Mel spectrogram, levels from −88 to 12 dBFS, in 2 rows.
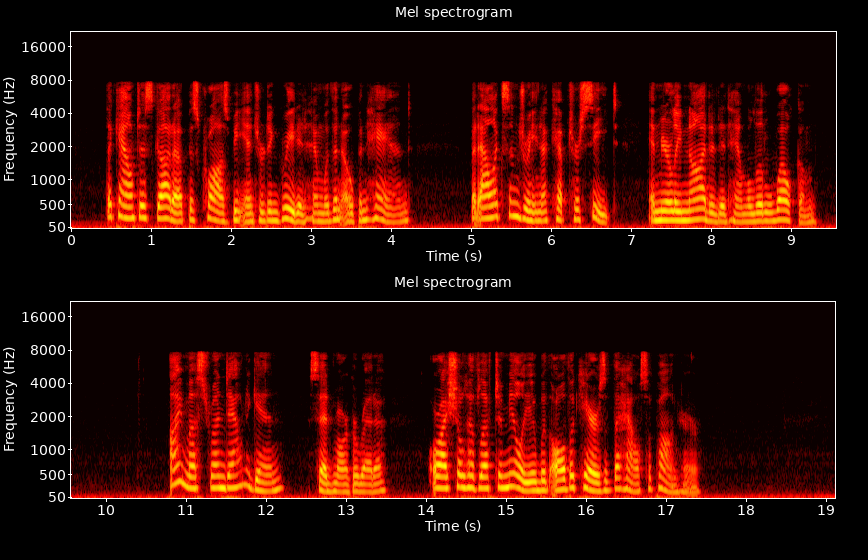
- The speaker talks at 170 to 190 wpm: No, average, 155 wpm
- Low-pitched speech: No, high, 190 Hz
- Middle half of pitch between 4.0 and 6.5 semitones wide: Yes, wide, 5.6 semitones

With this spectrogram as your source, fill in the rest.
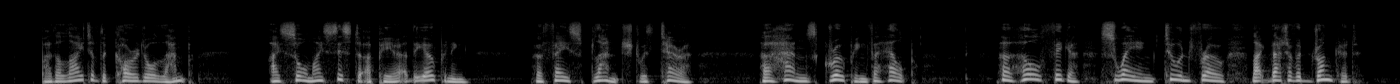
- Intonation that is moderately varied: No, wide, 5.7 semitones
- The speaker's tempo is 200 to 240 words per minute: No, average, 160 wpm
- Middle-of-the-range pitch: Yes, medium, 165 Hz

